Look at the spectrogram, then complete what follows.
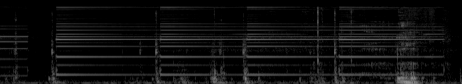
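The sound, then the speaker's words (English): A contestant's game show buzzer melody in a wrestling trivia game plays as a bright, sustained electronic tone with rich harmonics for about three and a half seconds, punctuated by sharp clicks and thumps, with no talking. “All right, and just for the audience, just for shits and giggles, Matt, give me the buzzer.”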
